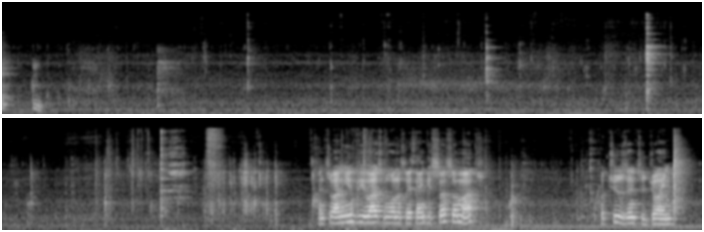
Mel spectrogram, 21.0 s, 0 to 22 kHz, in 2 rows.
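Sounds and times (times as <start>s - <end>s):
quiet chewing: 0.5s - 15.3s.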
